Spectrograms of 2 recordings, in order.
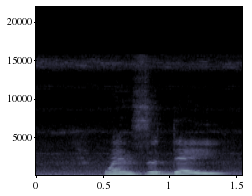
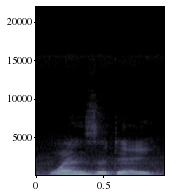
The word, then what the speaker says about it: Wednesday: D không được phát âm trong những từ thông thường sau, như từ handkerchief.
